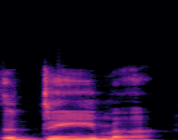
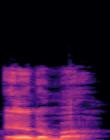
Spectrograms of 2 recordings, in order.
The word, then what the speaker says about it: edema: these correctly for example this is edema not edema so you need to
